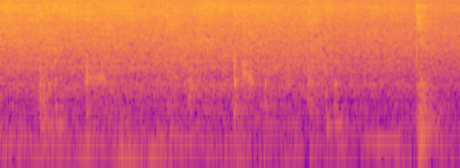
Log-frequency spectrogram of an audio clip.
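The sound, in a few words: sautéing spiced pumpkin sabzi in a pan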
